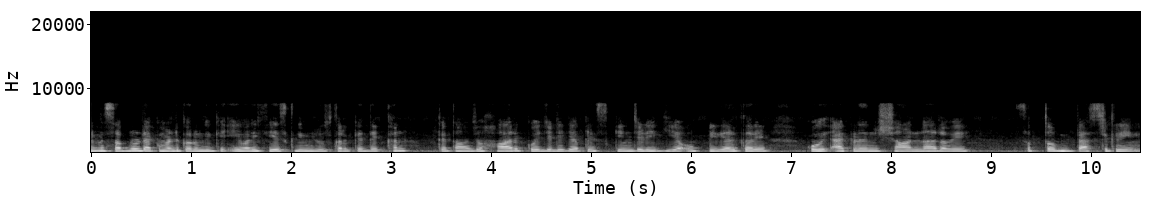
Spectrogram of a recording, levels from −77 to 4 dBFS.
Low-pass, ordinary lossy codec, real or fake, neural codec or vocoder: none; none; fake; codec, 16 kHz, 8 kbps, FreqCodec, smaller model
